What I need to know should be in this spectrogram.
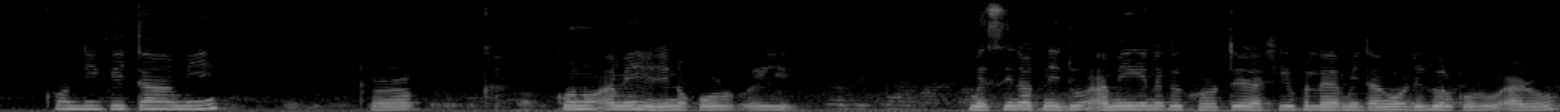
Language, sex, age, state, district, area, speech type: Assamese, female, 30-45, Assam, Udalguri, urban, spontaneous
